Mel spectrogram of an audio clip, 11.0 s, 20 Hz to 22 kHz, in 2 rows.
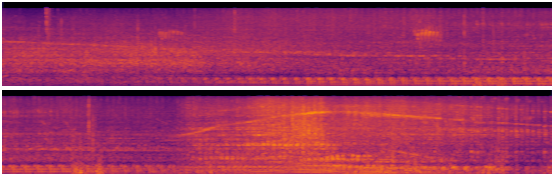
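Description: Fiat 127's turbocharged 2.0 16-valve engine running as the car drives, with a fast pulsing beat through the first half. In the second half it gets louder and revs up and down, under a high whistle that rises and then falls.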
